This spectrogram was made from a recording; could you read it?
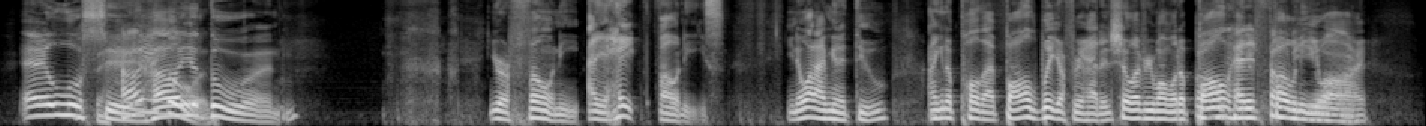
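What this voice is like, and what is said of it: Impression of cartoon villain Gru. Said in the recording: “You do a perfect grew impression ... That was the impression.”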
